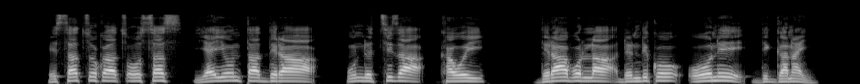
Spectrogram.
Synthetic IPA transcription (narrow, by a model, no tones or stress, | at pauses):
hɛsːɐt͡sːɔkɐt͡sʼo̞ːsːɐsjɐjːɔnt̪ːɐd̪ɛɾaː | ʊnːɛt͡sːɪzɐkɐwɔj | d̪ɛɾaːbɔlːɐd̪ɛnd̪ɪkɔoːneːd̪ɪɡːɐnɐj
